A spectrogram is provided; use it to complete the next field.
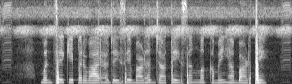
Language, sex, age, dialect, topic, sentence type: Chhattisgarhi, female, 18-24, Central, banking, statement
